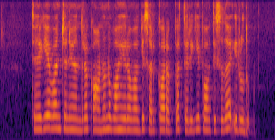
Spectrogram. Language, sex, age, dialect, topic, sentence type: Kannada, female, 31-35, Dharwad Kannada, banking, statement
